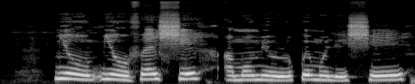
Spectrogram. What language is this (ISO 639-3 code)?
yor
